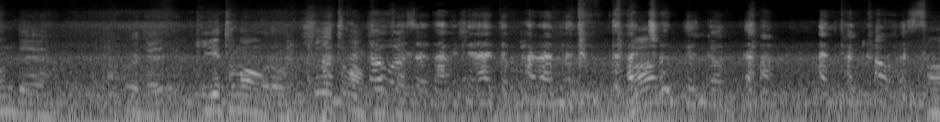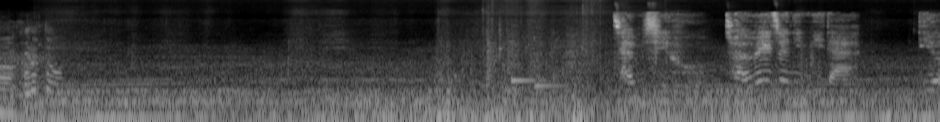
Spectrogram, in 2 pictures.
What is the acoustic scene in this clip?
car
